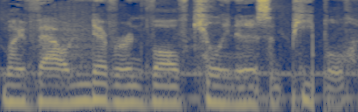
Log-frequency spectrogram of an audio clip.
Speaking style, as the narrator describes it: Finnegan said through gritted teeth, an intense murderous rage threatening to contradict that statement at any moment

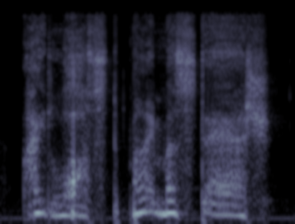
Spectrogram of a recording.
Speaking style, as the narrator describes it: whispered

